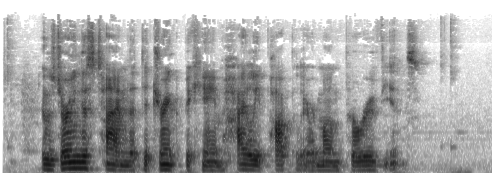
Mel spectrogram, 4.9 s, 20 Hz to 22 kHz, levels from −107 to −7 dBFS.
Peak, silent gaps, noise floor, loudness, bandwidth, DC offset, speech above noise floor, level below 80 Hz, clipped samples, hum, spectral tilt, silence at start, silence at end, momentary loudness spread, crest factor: -2 dBFS; none; -52 dBFS; -21 LUFS; 14.5 kHz; under 0.1%; 32 dB; -54 dBFS; under 0.1%; none; -5 dB/octave; 0.4 s; 0.75 s; 12 LU; 20 dB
